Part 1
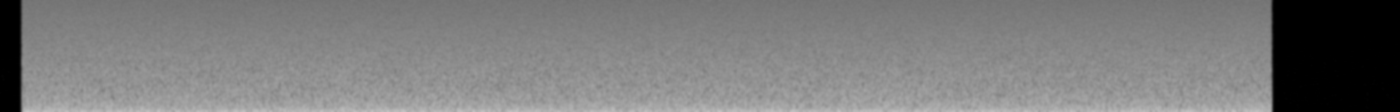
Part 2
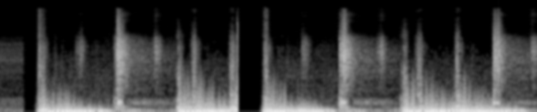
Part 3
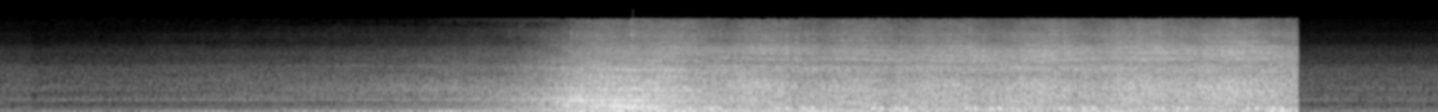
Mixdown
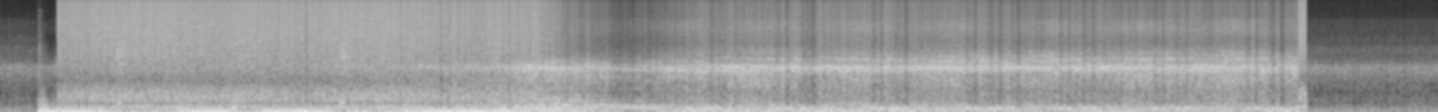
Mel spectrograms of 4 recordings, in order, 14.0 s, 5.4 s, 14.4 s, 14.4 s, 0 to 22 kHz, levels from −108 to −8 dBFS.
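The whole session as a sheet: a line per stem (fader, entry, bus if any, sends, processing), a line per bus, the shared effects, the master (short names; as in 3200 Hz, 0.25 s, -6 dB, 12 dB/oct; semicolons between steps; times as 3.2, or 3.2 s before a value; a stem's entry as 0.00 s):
-2.0 dB, 0.35 s, no send, fixed phaser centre 320 Hz, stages 6; tube stage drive 29 dB, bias 0.3
-12.0 dB, 0.00 s, no send, limiter -19 dBFS, peak gain reduction 8.5 dB
+1.5 dB, 0.00 s, no send, EQ curve 220 Hz 0 dB, 410 Hz -12 dB, 790 Hz -14 dB, 1900 Hz +10 dB, 4700 Hz -19 dB, 7400 Hz +2 dB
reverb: off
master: high shelf 4000 Hz +9.5 dB; negative-ratio compressor -30 dBFS, ratio -1; sample leveller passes 3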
